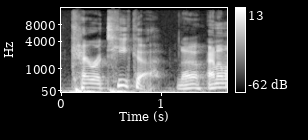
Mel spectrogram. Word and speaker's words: Karateka: so there you go that's the making of karateka I'm glad I'm saying that correctly now it's available for everything 15 bucks karateka was a long I think that's that's the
